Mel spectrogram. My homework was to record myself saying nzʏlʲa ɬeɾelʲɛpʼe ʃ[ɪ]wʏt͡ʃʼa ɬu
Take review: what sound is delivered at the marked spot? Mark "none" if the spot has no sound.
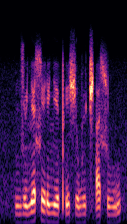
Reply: ə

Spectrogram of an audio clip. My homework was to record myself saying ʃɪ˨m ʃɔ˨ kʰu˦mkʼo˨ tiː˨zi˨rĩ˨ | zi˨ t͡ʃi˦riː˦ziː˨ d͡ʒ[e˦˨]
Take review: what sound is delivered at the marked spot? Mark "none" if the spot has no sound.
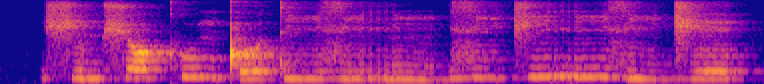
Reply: e˦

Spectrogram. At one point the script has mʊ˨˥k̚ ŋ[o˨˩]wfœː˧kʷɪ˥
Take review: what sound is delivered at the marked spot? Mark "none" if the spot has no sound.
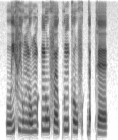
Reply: o˥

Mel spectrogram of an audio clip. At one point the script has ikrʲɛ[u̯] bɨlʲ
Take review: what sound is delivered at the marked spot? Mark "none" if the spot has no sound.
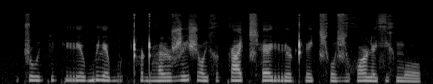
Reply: u̯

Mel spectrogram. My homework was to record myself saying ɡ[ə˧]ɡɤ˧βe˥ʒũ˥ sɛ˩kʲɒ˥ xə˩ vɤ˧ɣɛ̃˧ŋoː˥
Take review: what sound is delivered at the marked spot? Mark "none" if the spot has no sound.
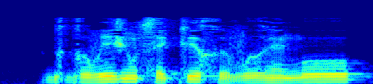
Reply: ə˧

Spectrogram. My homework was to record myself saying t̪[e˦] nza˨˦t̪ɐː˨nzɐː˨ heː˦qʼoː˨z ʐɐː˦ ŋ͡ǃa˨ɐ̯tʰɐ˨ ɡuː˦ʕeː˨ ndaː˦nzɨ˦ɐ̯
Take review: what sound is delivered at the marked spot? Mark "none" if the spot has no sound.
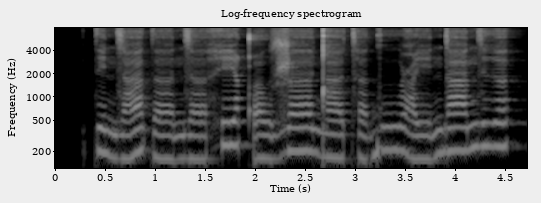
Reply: e˨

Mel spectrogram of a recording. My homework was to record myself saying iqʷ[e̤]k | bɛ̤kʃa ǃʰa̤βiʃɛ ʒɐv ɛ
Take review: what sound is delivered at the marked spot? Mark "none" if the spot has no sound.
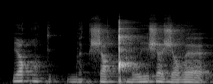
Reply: i̤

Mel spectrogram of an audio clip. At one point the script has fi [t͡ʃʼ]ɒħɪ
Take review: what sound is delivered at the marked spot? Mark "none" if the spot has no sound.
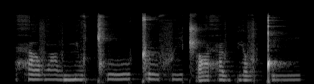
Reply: t͡ʃʼ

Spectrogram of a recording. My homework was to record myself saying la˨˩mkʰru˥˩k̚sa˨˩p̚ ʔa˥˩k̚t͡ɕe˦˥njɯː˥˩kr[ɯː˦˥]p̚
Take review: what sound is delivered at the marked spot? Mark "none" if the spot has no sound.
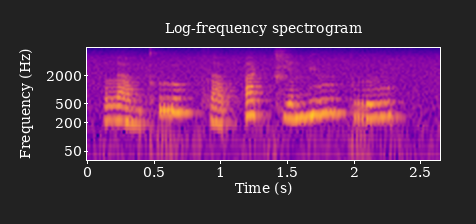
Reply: ɯː˦˥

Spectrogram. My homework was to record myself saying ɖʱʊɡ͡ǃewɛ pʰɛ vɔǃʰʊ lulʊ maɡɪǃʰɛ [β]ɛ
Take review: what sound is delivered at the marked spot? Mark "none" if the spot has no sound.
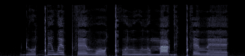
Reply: β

